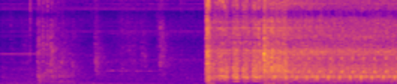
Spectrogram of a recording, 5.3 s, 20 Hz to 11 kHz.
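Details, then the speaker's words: Skoda Superb 1.8 TSI petrol after engine repairs for misfiring, hunting, oil light and cam position code: quick clean crank and catch into a smooth steady idle with no miss; engine runs healthy. "देख सकते हैं गाड़ी का engine एकदम stable है बिल्कुल भी हल्की सी भी मिसिंग वगैरह कुछ भी नहीं है गाड़ी के अंदर ग"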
